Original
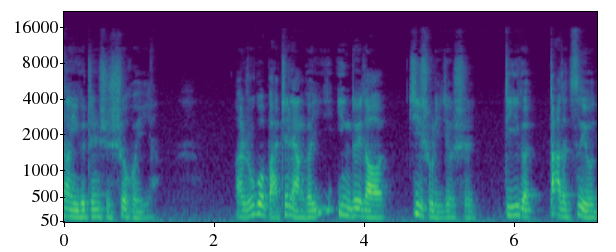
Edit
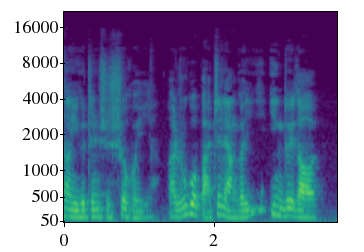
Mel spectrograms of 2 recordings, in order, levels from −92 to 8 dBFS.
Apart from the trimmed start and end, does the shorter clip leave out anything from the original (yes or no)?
yes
